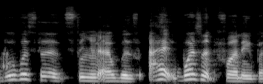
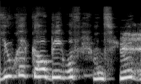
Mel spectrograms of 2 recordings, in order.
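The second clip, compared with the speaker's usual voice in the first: higher, louder mock retort; mock Alana retort; 5 dB louder than usual. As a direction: fire it back like Alana, half laughing. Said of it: "And she's like".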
